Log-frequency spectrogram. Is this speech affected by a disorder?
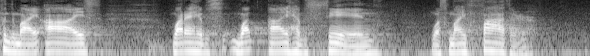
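Yes: cleft lip and palate; congenital cleft lip and palate, eleven operations and surgeries at early age; could not suck breast milk as newborn, fed formula and cow milk.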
